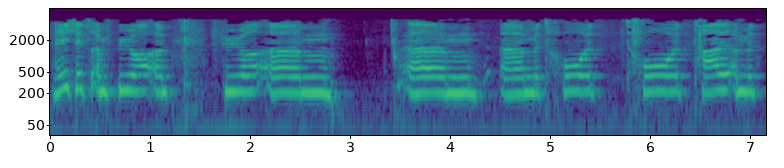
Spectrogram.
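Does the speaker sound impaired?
Yes: stuttering; severe stuttering, difficult since school years, persisting into working life; strong stuttering symptoms; constantly affected, including when ordering, paying in shops and at work; here repeated sounds, prolonged sounds.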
